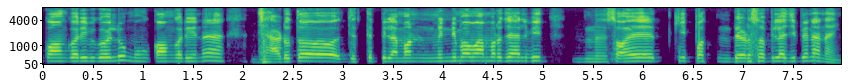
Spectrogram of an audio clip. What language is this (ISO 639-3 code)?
ori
